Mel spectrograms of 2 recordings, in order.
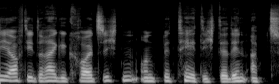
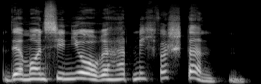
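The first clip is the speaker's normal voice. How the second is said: high, loud and spiteful; sneering triumph; gloating; 7 semitones higher, 4 dB louder than usual. A narrator's reading. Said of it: "sagte Höhnfeld hämisch".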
